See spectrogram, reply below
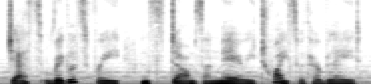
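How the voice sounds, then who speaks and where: A woman reading screenplay directions as scripted narration, in measured, short phrases. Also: fairly low pitch, fairly even intonation, warm tone, soft background music. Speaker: screenplay reader.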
